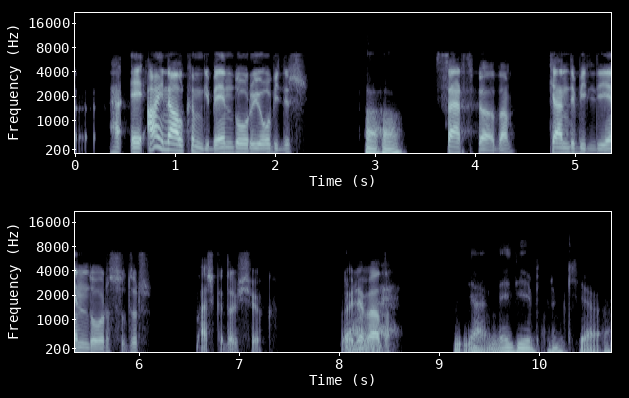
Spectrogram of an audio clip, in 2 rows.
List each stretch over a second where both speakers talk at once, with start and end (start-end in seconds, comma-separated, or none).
none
